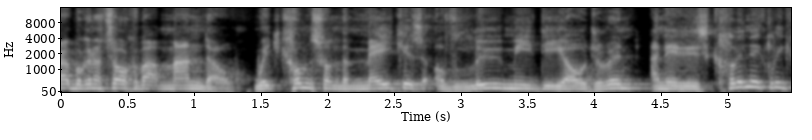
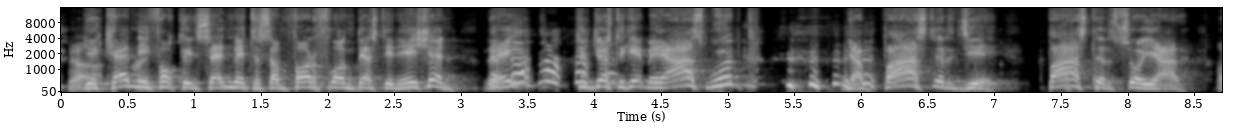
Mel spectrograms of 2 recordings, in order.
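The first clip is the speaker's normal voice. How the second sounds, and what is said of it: Scottish accent impression of Paul Craig. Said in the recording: “Say far-flung destination in a Scottish accent in homage of Paul Craig.”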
